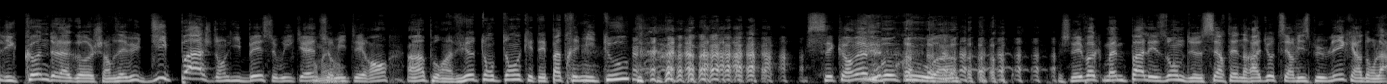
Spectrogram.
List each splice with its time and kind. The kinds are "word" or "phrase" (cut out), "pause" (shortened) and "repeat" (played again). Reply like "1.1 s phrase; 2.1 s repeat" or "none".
none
